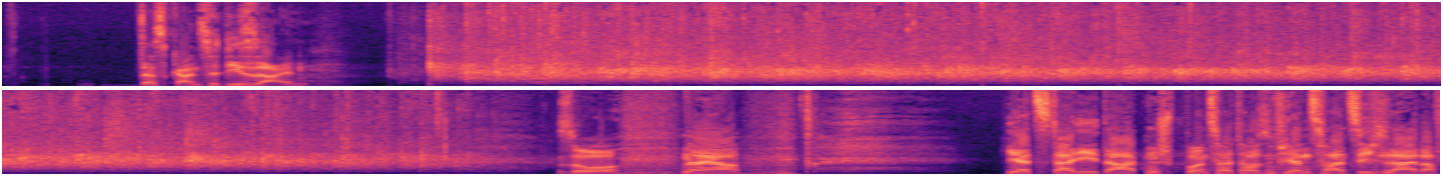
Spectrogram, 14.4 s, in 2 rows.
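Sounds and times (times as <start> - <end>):
speech: 0.7 - 1.7, 10.0 - 11.4, 12.2 - 14.3
audience applause: 1.9 - 10.0.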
